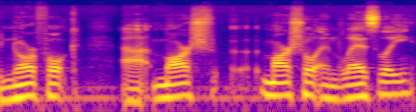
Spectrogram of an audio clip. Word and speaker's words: Norfolk: is also for Gatsville, North Folk, I'm sorry, Norfolk, uh Marsh Marshall and Leslie um Baxter, Fulton, Izzard, Pope, Cersi, uh Stone and Van Beern counties.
